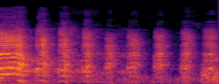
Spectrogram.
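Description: A man laughing: a loud burst at the start, then a quick run of short laughs that die away.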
